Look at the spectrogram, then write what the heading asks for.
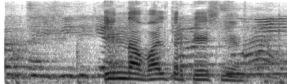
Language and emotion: Russian, neutral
